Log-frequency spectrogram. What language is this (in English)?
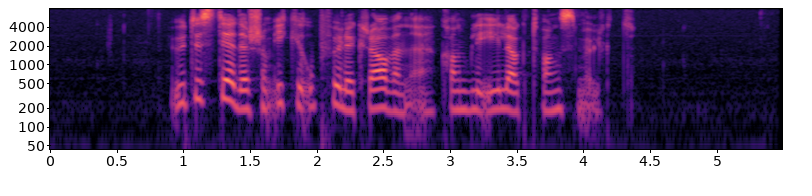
Norwegian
